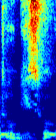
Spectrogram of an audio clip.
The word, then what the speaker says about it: Ogiso: We call it Ogiso or Ogiso, anyhow we pronounce it.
